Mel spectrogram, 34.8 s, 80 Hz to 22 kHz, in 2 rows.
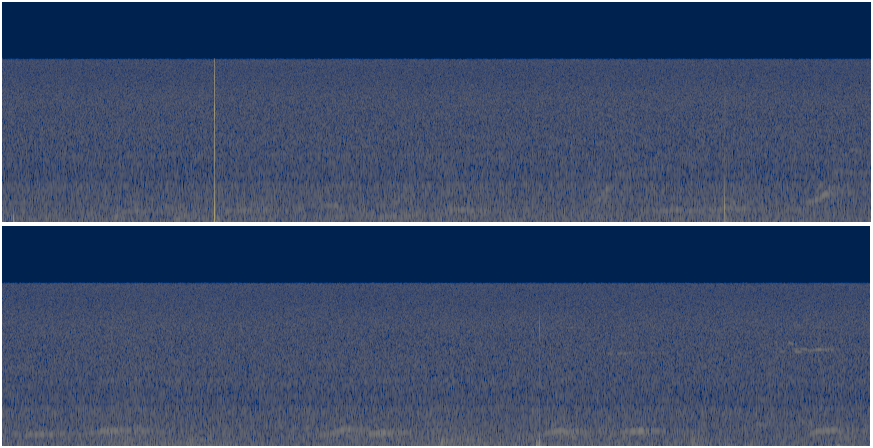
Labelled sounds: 33.2	33.8	humpback whale, 2.1 to 2.3 kHz

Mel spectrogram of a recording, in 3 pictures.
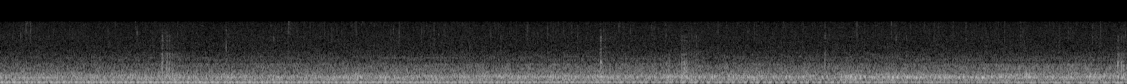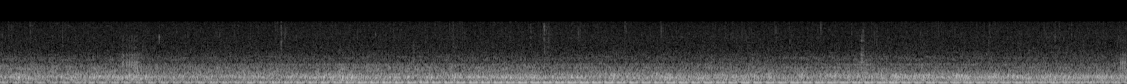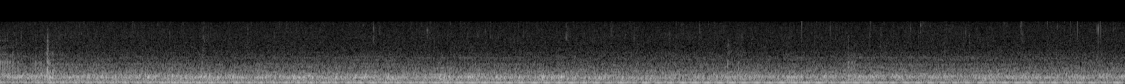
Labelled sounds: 22.4	22.7	croaking sound likely from a nearby submerged object, 1.0 to 1.1 kHz

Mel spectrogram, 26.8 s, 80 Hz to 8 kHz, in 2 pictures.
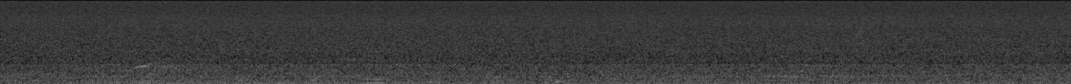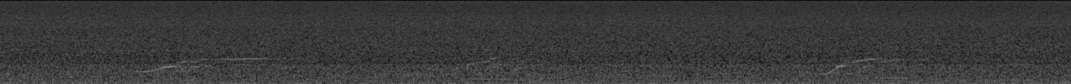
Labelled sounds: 16.1	16.6	humpback whale, 0.90 to 1.0 kHz
19.4	19.6	humpback whale, 0.80 to 1.0 kHz
24.0	24.4	humpback whale, 0.80 to 1.0 kHz

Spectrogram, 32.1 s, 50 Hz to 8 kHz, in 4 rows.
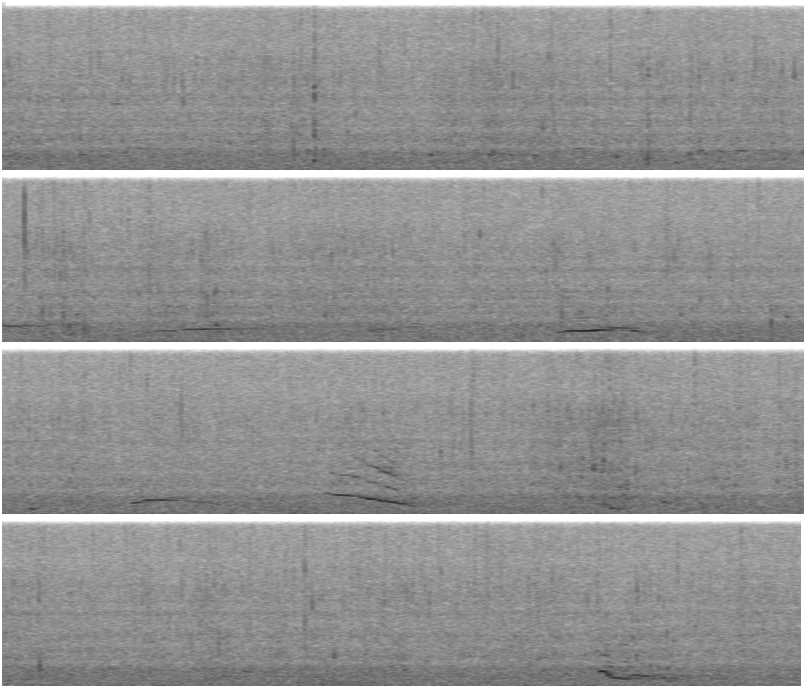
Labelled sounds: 8.0	8.4	humpback whale, 0.78 to 0.97 kHz
17.5	17.9	humpback whale, 0.78 to 0.84 kHz
19.3	20.0	humpback whale, 0.78 to 2.4 kHz

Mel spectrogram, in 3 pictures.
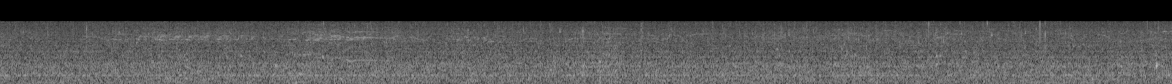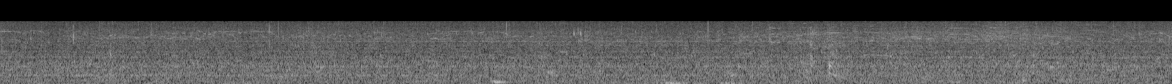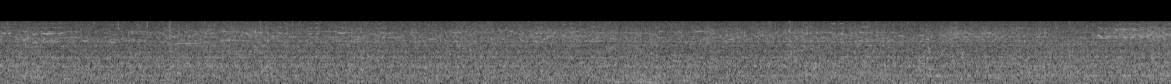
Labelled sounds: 1.0	1.3	Pacific white-sided dolphin, 2.9 to 3.3 kHz
3.4	3.8	Pacific white-sided dolphin, 1.1 to 4.7 kHz
6.0	6.3	Pacific white-sided dolphin, 4.0 to 5.7 kHz
11.6	12.0	Pacific white-sided dolphin, 4.4 to 4.8 kHz
13.9	14.1	Pacific white-sided dolphin, 4.5 to 4.8 kHz
16.0	16.3	Pacific white-sided dolphin, 4.1 to 4.3 kHz
20.3	20.7	Pacific white-sided dolphin, 1.3 to 1.5 kHz
21.2	21.5	Pacific white-sided dolphin, 3.6 to 5.6 kHz
23.7	24.1	Pacific white-sided dolphin, 4.1 to 5.8 kHz
24.7	25.5	Pacific white-sided dolphin, 2.5 to 4.7 kHz
26.5	26.8	Pacific white-sided dolphin, 4.6 to 4.8 kHz
27.1	27.4	Pacific white-sided dolphin, 3.9 to 4.4 kHz
34.4	34.8	Pacific white-sided dolphin, 3.3 to 5.3 kHz

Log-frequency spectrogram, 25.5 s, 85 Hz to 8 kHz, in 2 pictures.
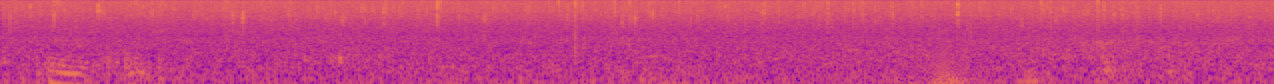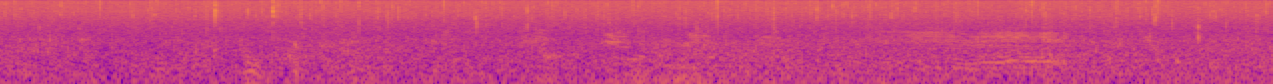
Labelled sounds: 18.7	19.0	humpback whale, 0.78 to 1.3 kHz

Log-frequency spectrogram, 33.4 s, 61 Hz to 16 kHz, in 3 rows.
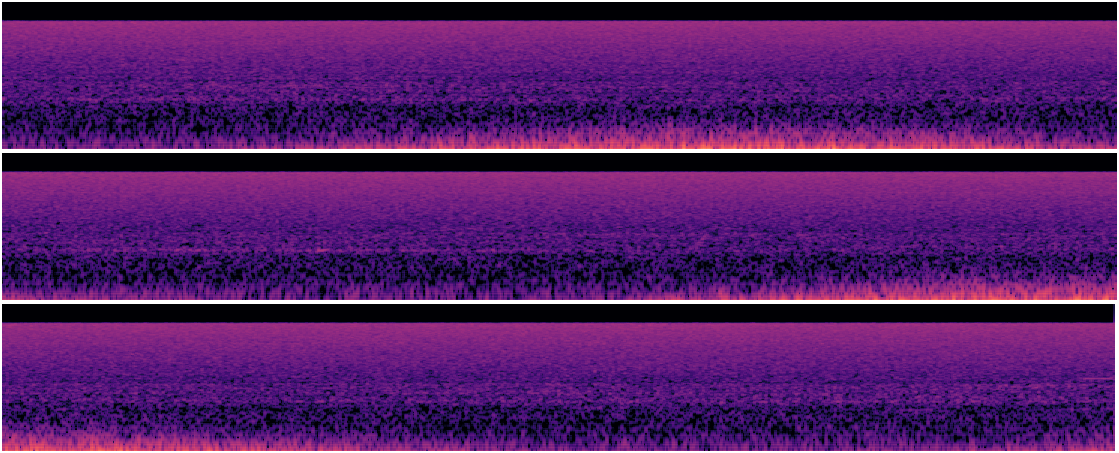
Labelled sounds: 33.1	33.4	vessel noise, 0.86 to 1.0 kHz

